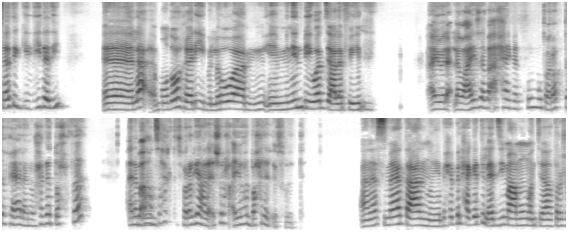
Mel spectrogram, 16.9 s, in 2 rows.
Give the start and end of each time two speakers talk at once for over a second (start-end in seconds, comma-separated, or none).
none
